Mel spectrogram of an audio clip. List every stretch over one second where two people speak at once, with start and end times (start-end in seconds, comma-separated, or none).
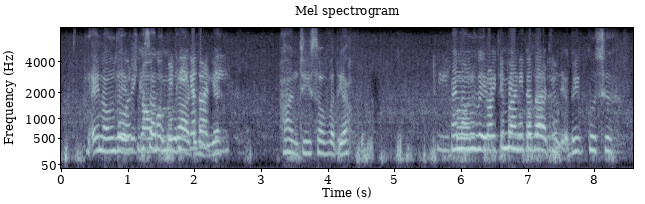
0.8-2.4, 5.9-7.5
